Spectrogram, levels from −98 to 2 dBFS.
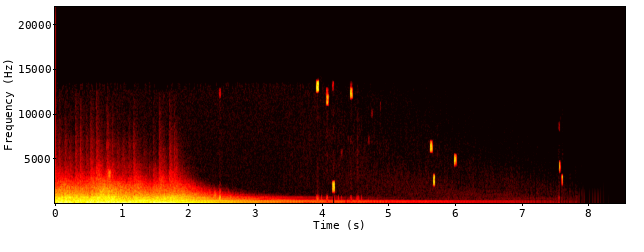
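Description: DAB burbling at 0.68–0.81, 2.35–2.62, 3.92–4.83, 5.62–6.01 and 7.54–7.61 s. Bit errors slip past correction, so single sub-bands jump in level. The music gets short blips of noise that show on a spectrogram as flickering rectangular blocks.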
